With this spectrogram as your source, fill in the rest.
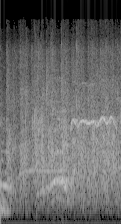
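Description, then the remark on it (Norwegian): A live crowd claps and cheers in a steady, dense wash of applause, with a few high whistles and shouts rising above it, filling the whole moment from start to finish. “Da hører man på opptak at det er folk her.”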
